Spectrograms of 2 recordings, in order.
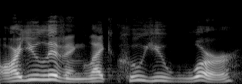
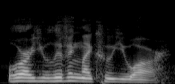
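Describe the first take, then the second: First: Slow, the word were lifted in a questioning rise; stress on were. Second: Are landed firmly with a falling close; stress on are. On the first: Preacher asking the congregation, stressing were with a rise. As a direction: lean on were and let it rise. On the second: Preacher answering the contrast, falling firmly on are. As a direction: settle down onto are, softer and final. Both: Shown as a demonstration. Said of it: "contrast were against are".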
